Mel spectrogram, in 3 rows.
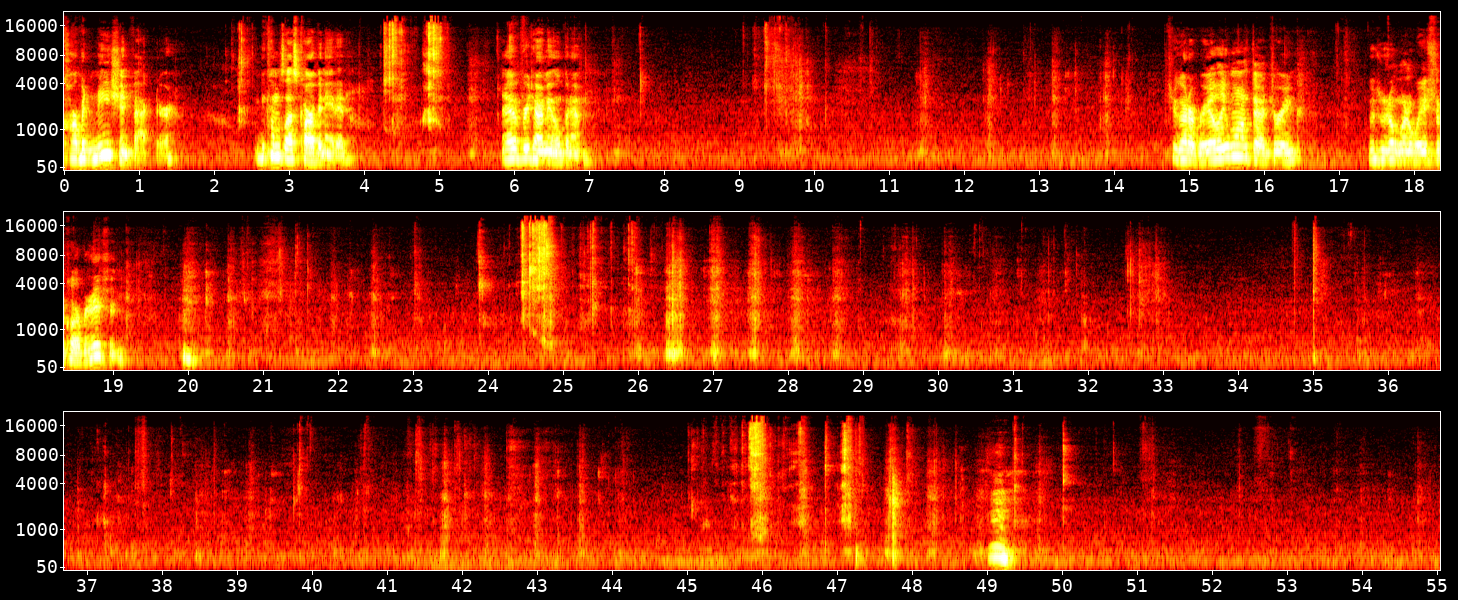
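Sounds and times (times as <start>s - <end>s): chewing crunchy food: 3.9s - 5.8s, 9.1s - 14.7s, 19.2s - 33.2s, 35.0s - 44.4s, 45.0s - 51.4s
crunchy bite: 23.9s - 28.8s.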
